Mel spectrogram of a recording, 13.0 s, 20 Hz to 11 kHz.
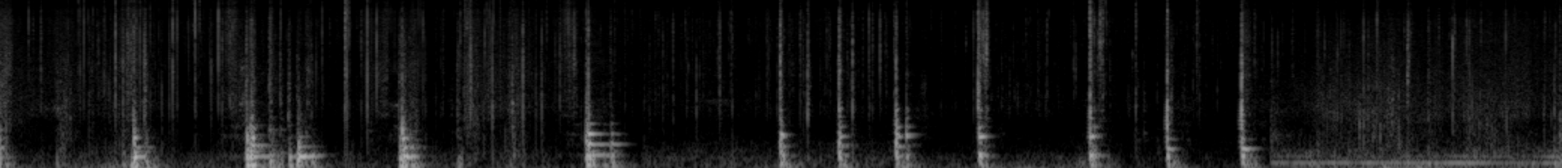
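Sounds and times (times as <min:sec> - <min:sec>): axe chopping wood: 0:06.5 - 0:08.3, 0:09.0 - 0:10.7
steady low rumble: 0:10.5 - 0:13.0.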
